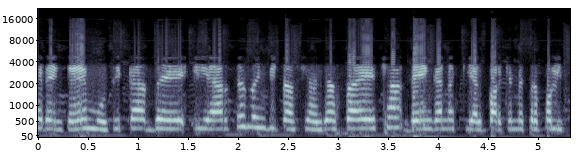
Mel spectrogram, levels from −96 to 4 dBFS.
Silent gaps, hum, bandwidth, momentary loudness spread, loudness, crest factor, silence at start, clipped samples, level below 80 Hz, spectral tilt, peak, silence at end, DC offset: none; none; 16 kHz; 6 LU; -20 LUFS; 12 dB; 0 s; under 0.1%; -56 dBFS; -2.5 dB/octave; -8 dBFS; 0.1 s; under 0.1%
